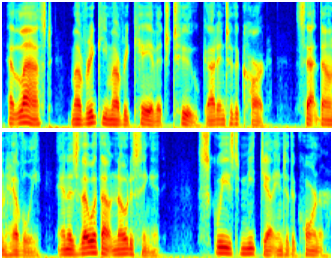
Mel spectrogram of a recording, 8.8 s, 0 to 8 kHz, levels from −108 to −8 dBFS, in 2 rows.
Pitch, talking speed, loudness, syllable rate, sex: 95 Hz, 155 wpm, -21 LUFS, 5.1 syllables/s, male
